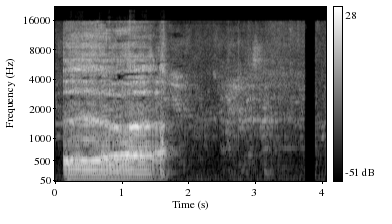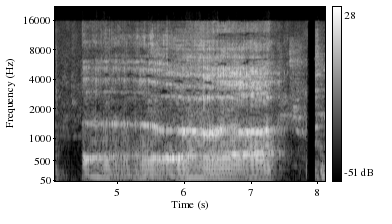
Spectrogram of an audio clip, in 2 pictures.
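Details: Adult woman (mother) burping hard: two long, loud, voiced belches with quiet music in the background; ordinary burping.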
